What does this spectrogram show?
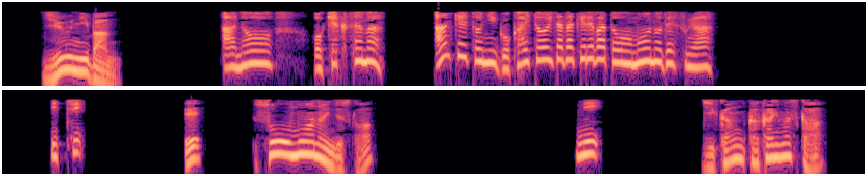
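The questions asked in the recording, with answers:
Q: あの、お客様、アンケートにご回答いただければと思うのですが。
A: 2: 時間かかりますか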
